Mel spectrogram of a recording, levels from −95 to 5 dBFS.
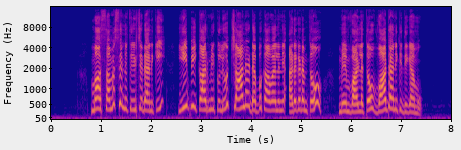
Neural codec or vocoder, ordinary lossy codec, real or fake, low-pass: none; none; real; 14.4 kHz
